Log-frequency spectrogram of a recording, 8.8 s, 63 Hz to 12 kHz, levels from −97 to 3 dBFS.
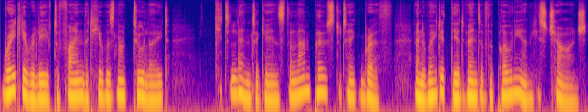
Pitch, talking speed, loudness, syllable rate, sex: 130 Hz, 195 wpm, -18 LUFS, 4.8 syllables/s, male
